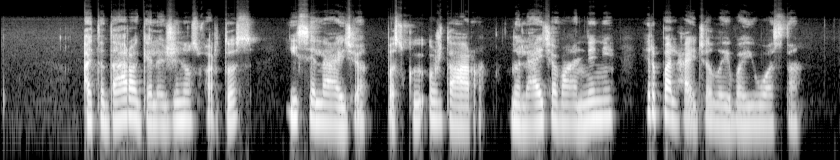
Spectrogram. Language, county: Lithuanian, Alytus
